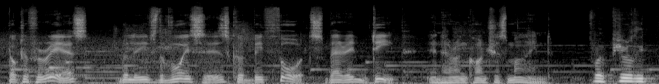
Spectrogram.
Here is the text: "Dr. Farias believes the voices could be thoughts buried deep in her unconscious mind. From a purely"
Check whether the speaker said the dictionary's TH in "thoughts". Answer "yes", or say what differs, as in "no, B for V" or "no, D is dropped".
yes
